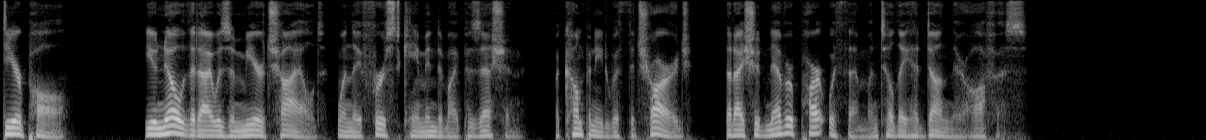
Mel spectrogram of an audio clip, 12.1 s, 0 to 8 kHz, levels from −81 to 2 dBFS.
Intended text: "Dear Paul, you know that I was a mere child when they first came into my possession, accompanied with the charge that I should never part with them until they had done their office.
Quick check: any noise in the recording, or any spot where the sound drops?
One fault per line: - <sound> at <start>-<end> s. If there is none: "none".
none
